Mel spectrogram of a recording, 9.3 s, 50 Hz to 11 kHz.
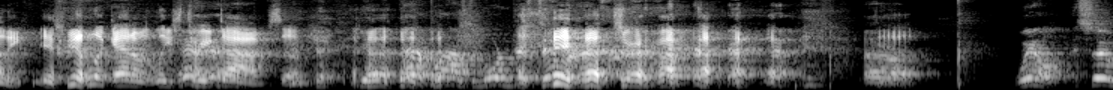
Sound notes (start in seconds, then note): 0.4 both laughing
